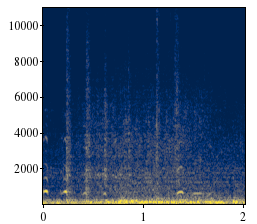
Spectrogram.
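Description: Roller coaster car running along its track, a steady low rumble with wind buffeting the onboard microphone and a few sharp clicks.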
